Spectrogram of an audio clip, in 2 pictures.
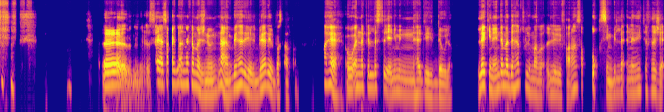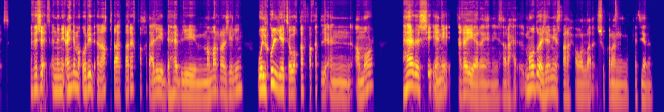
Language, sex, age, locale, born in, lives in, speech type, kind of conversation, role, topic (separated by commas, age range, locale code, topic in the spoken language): Arabic, male, 18-19, ar-MA, Morocco, France, conversation, unstructured, none, هل شايف إن الهوية بتتغير مع الوقت؟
